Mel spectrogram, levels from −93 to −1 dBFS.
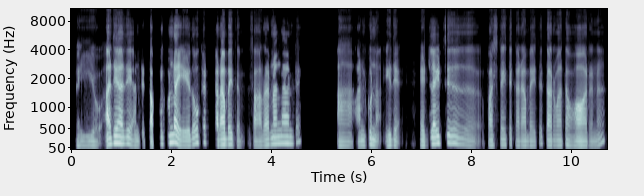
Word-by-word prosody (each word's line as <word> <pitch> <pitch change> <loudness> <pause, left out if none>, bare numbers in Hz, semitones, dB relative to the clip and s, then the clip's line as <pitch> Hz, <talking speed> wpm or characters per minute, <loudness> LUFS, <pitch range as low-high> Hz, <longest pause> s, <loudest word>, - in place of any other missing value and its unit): అయ్యో! 105 0 -7 0.2
అదే, 145 +5 +7
అదే 150 0 +1
అంటే 105 -2 -8
తప్పకుండా 150 - +4 0.2
ఏదో 115 +5 0
ఒకటి 180 +1 -8
కరాబయితది. 125 -3 +3 0.2
సాధారణంగా 130 +10 +1
అంటే 155 +4 -6 0.8
ఆ! - - -2 0.4
అనుకున్నా 115 +1 -3 0.2
ఇదే 120 -1 -4 0.5
హెడ్‌లైట్స్ 150 +10 +2 0.8
ఫస్టయితే 120 +2 -5
కరాబయితయి. 110 -1 -5
తరువాత 115 +1 -2 0.2
హారన్. 105 +2 +1
115 Hz, 100 wpm, -23 LUFS, 110-150 Hz, 0.8 s, అదే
